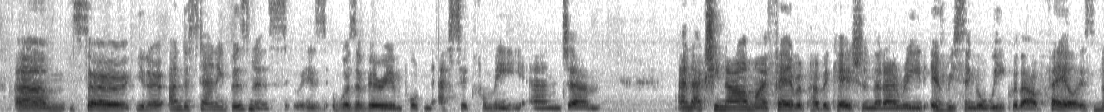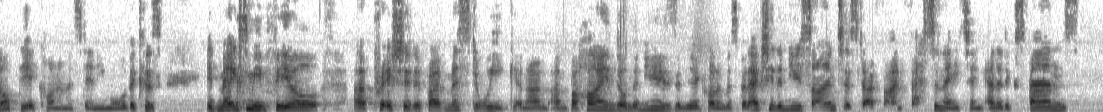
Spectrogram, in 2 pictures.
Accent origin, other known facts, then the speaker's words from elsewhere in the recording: South Africa; I am a South African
